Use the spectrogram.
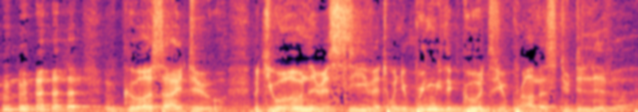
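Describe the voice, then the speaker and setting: A man's put-on character voice, high for a man, at a moderate pace over clear background noise. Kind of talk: pulp radio drama villain. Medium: audio drama. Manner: menacing.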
